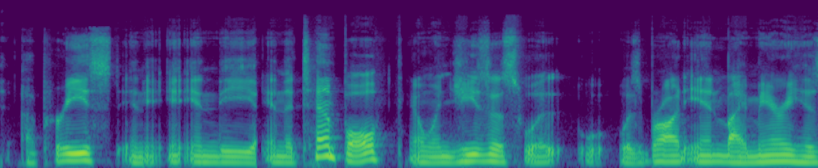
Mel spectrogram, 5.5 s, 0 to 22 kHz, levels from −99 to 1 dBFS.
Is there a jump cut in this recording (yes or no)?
yes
